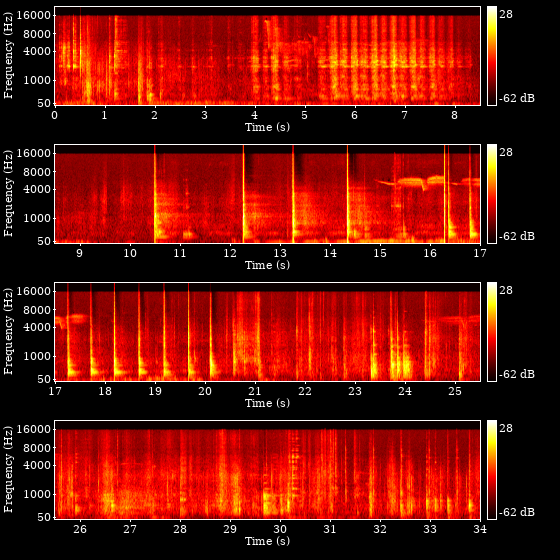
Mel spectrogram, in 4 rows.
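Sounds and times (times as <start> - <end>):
bow saw cutting log: 3.4 - 8.4
axe chopping log: 10.5 - 11.0, 12.2 - 14.8, 16.3 - 21.2.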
